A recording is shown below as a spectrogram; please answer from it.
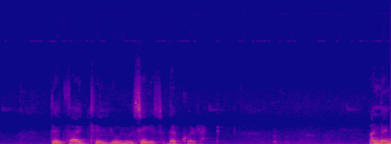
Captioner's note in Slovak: smiech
